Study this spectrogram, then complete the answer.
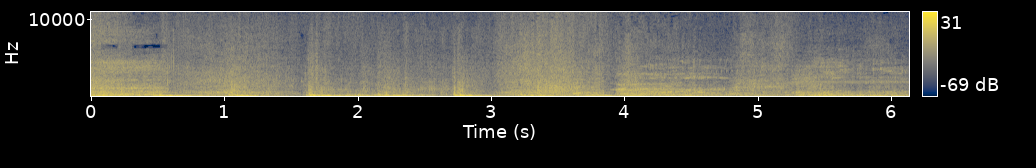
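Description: A large creature's heavy footsteps thud on snow.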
